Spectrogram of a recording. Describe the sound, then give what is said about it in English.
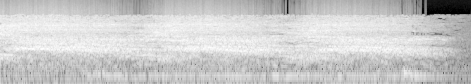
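A crowd of devotees chants loudly in welcome. Their massed voices blend into a sustained, roaring wall of sound for about seven seconds before fading out at the end. “Let us all very enthusiastically welcome His Holiness Bhakti Charu Maharaj by loudly chanting.”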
